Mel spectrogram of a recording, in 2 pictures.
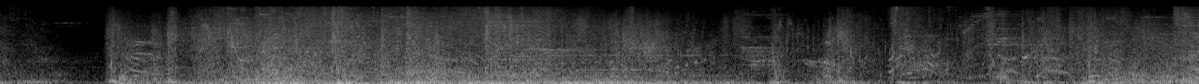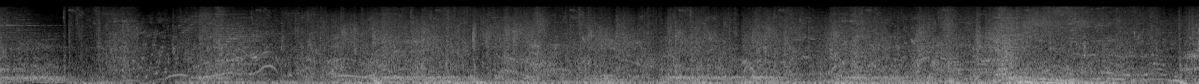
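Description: Magic blasts crackle and boom in a fast, chaotic fight.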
